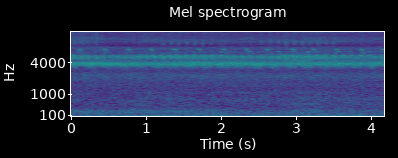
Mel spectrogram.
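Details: On a stormy night of lightning on Jeju Island, South Korea, 15 August 2024, crickets keep up an even, rapidly pulsed high trilling, heard over heavy deep background rumble.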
